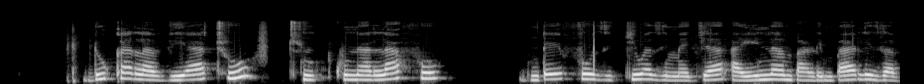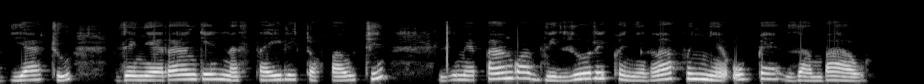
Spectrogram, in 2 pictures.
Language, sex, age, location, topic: Swahili, female, 18-24, Nairobi, finance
